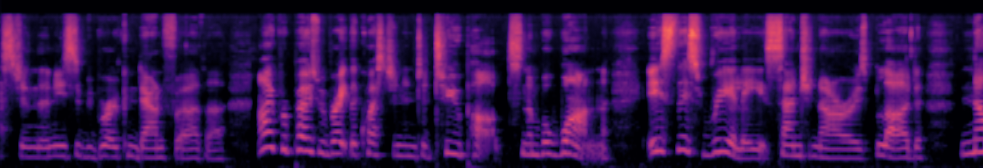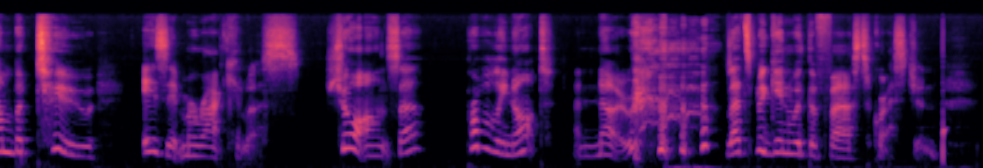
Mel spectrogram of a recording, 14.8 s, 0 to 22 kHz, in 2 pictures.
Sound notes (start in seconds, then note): 12.1 laughs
